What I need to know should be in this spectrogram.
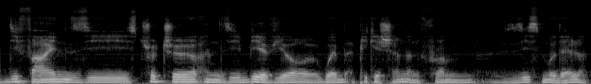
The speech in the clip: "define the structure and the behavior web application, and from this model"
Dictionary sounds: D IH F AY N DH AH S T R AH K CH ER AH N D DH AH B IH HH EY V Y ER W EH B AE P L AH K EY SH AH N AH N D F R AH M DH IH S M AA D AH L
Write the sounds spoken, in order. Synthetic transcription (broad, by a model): D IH F AY N DH AH S T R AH K CH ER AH N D DH AH B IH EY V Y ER W EH B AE P L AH K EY SH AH N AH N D F R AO M DH IH S M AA D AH L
